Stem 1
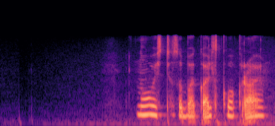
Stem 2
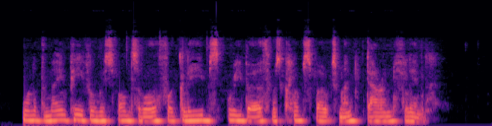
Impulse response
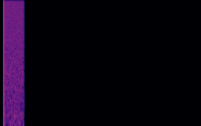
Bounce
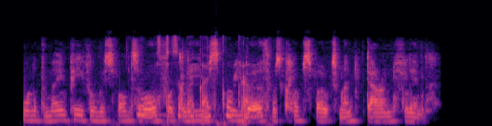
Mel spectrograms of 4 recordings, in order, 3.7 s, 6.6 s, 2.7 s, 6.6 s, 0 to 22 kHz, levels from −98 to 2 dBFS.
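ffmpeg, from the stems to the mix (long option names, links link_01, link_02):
-filter_complex "[0:a]acompressor=threshold=-21dB:ratio=6,volume=-9dB[link_01];[1:a]acrossover=split=320 4600:gain=0.0794 1 0.0891[link_02][link_03][link_04];[link_02][link_03][link_04]amix=inputs=3:normalize=0,volume=-0.5dB,asplit=2[link_05][link_06];[link_06]apad=whole_len=161784[link_07];[link_01][link_07]sidechaincompress=threshold=-41dB:ratio=8:attack=34:release=155[link_08];[link_08][link_05]amix=inputs=2:normalize=0,agate=range=-31dB:threshold=-57dB:ratio=16:detection=peak,highshelf=frequency=3100:gain=8.5"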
